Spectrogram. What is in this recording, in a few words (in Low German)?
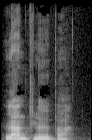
"Landlöper", kaevels platt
